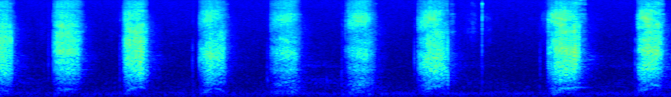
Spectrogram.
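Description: A small serrated knife is scratched across worn, soft blue cotton denim jeans over the thigh. Eight separate dry, rasping strokes sound at a steady pace, each with a bright, hissy texture. A faint tick is heard between two of the strokes.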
